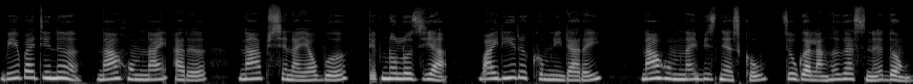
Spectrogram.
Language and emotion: Bodo, neutral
